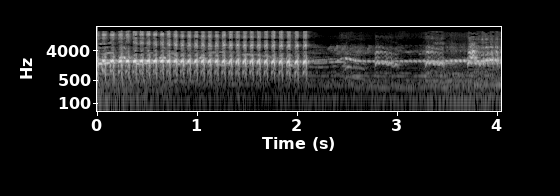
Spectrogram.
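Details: Chinese hwamei in vigorous, long-running song: a fast rattling train of about thirty even, clear notes lasting two seconds, then a quieter run of slurred whistles and a sustained whistled tone that swells again at the end.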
